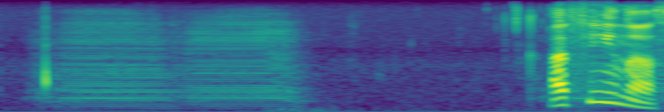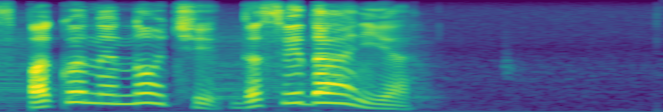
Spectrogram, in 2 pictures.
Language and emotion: Russian, positive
